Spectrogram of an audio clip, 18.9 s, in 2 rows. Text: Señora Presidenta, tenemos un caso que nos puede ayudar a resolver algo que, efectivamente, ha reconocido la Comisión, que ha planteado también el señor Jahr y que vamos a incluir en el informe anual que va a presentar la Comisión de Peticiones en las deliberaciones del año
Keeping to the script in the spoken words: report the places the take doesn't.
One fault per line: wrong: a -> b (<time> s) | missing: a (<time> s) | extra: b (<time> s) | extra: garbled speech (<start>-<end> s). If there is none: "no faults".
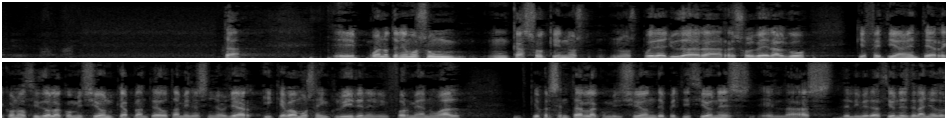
missing: va (14.8 s)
